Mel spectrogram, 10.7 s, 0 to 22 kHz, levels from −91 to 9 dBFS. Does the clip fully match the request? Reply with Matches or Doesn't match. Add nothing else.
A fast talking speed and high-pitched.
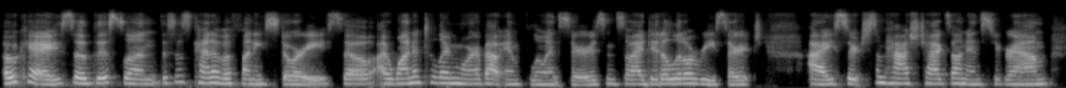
Doesn't match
